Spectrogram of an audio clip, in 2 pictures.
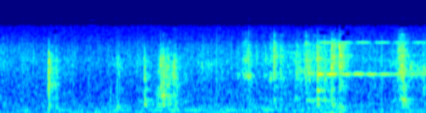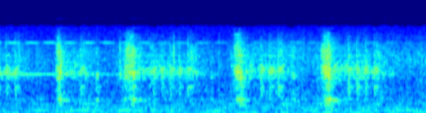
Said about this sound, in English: Now, look, my friend. I'm going to make a phone call.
